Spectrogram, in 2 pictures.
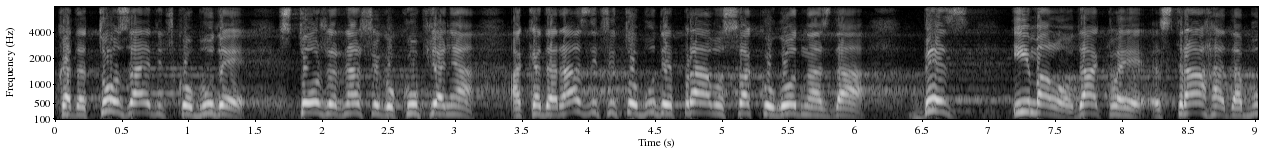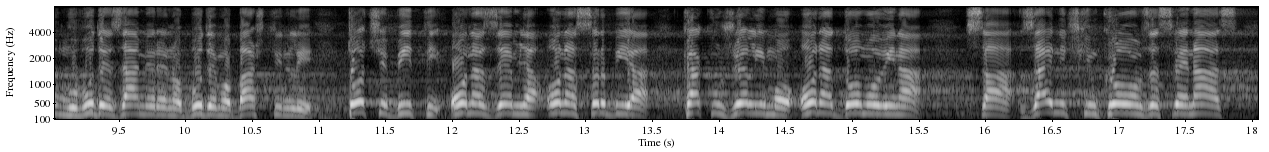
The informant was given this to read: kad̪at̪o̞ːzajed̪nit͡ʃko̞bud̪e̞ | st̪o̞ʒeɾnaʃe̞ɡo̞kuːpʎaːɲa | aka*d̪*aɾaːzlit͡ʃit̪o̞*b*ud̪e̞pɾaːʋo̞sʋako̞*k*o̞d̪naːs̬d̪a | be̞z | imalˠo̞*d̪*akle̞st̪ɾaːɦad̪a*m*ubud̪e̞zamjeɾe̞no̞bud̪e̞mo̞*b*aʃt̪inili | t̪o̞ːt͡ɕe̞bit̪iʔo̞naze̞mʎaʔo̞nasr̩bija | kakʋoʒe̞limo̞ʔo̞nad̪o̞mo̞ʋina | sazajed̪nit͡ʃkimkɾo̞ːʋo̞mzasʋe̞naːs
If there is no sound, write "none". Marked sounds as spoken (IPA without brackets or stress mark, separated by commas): d̪, b, ɡ, d̪, m, b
